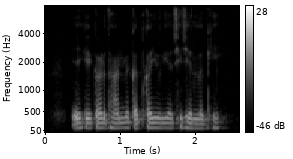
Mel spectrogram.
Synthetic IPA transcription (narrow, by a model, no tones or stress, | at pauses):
eːkeːkəɾd̪ʱaːnmẽkɐt̪kajuːɾiɐtːt͡ʃʰit͡ʃeːlːɐɡiː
